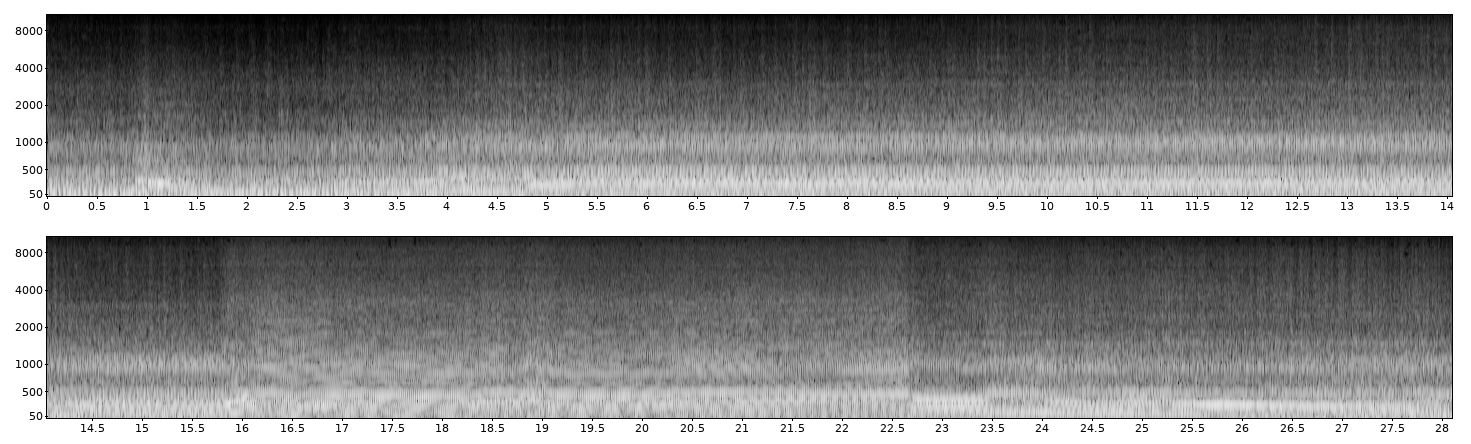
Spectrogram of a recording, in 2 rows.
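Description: Small-block Ford V8 in a 1983 Ford Ranger drag truck, heard from inside the cab. About four seconds in it comes up to a steady, higher rpm and holds there on the starting line. About sixteen seconds in it launches into a full-throttle eighth-mile pass, pitch climbing with a gear change about three seconds later. About seven seconds after launch it lifts off and the pitch falls as the truck slows.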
